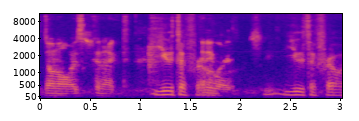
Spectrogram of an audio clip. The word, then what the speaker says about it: Euthyphro: Euthyphro is how you pronounce that.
